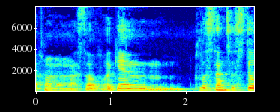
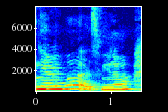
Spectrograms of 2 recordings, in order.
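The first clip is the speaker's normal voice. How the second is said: amazed; 7 semitones higher, 4 dB louder than usual. Real, not acted. Finding her newborn baby.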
